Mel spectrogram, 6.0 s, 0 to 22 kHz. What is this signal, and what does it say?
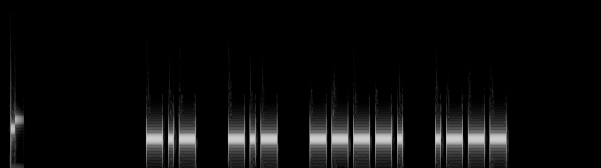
Morse code, heard as a keyed tone, about 22 wpm, spaced as for 16 wpm, 700 Hz. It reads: KK9J
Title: USA Call Signs - 4 Characters - 2x Character Spacing - 22wpm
